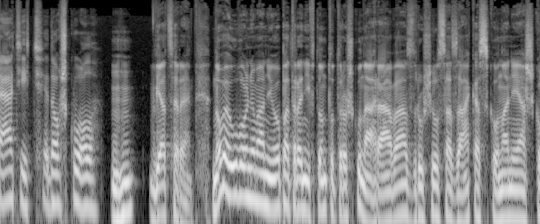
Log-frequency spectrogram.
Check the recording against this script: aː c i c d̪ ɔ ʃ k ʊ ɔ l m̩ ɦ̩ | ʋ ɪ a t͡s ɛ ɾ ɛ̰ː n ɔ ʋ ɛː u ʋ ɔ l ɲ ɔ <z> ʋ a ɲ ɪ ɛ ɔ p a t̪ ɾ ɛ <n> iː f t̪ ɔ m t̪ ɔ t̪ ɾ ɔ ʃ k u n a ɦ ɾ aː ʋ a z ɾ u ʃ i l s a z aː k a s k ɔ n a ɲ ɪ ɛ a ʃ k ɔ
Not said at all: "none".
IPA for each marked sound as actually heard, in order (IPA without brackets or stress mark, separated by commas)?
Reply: none, ɲ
